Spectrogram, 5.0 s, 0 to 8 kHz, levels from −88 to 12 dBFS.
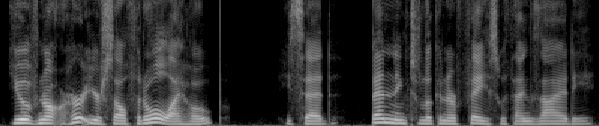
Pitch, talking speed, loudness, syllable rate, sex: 185 Hz, 230 wpm, -20 LUFS, 5.5 syllables/s, female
